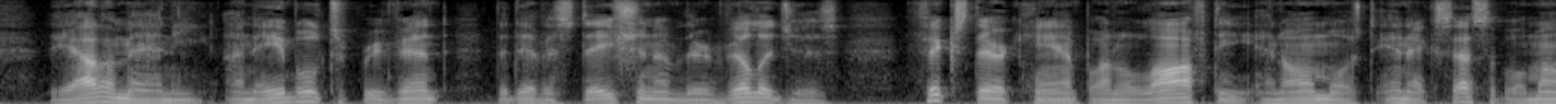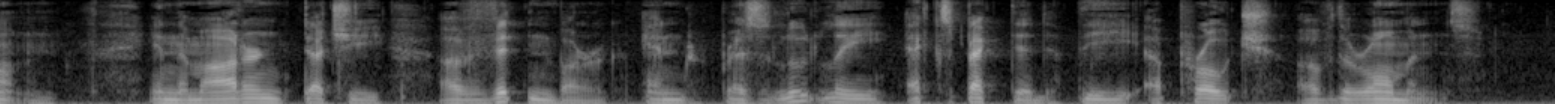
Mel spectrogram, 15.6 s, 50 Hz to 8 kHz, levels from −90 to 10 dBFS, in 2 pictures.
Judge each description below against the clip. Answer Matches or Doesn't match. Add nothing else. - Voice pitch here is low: Matches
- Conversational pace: Doesn't match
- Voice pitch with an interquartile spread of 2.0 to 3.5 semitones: Matches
